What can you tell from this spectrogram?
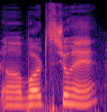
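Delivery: ordinary talk, nothing marked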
